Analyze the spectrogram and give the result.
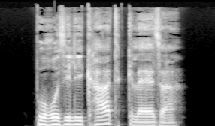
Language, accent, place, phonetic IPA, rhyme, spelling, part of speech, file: German, Germany, Berlin, [ˌboːʁoziliˈkaːtɡlɛːzɐ], -aːtɡlɛːzɐ, Borosilikatgläser, noun, De-Borosilikatgläser.ogg
- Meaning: nominative/accusative/genitive plural of Borosilikatglas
